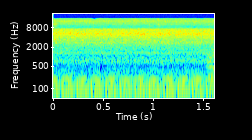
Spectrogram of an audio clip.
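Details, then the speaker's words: 1990 Dodge Ramcharger 2WD, revived after sitting in a junkyard since about 2014, finally running: deep, even idle with a steady low rumble and no misses or knocks, idling like a dream. "headlights work go ahead and look here I mean she's idling like a [Music] dream"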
